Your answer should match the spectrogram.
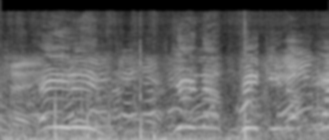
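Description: Several high-pitched voices calling out across a soccer field during play, with a few brief knocks mixed in.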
